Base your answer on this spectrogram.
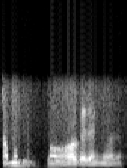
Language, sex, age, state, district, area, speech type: Telugu, male, 45-60, Andhra Pradesh, Eluru, urban, conversation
